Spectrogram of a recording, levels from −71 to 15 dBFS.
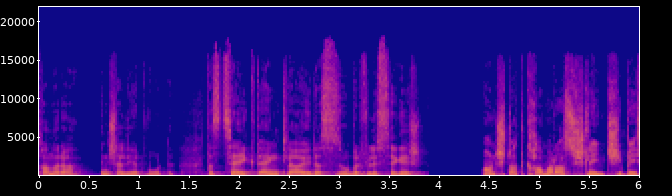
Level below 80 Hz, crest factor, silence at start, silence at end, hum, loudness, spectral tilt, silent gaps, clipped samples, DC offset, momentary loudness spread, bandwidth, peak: -42 dBFS; 18 dB; 0 s; 0 s; none; -21 LUFS; -3.5 dB/octave; 4.11-4.15 s; under 0.1%; under 0.1%; 10 LU; 17.5 kHz; -2 dBFS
